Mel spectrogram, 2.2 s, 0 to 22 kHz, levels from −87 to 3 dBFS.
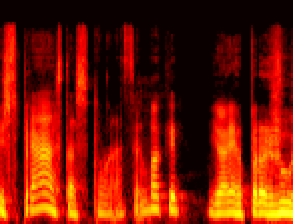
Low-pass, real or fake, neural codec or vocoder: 14.4 kHz; fake; codec, 44.1 kHz, 2.6 kbps, SNAC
